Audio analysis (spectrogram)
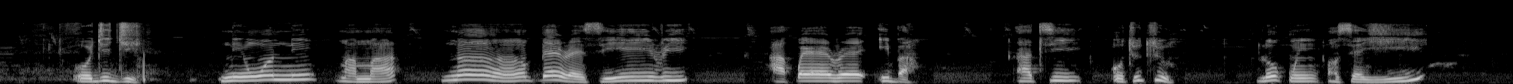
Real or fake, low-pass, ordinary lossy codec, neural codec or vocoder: real; 7.2 kHz; none; none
